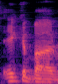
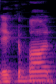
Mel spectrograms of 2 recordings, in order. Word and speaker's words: Ichabod: was admiring the complexity of the horse chase ichabod reacting to the horse camera angles changing etc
